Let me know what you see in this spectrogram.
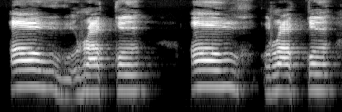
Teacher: اب یہاں ہم نے غین کو بالکل نہیں ہلانا لیکن قاف کو ہلانا ہے، پڑھنا دونوں کو موٹا ہے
